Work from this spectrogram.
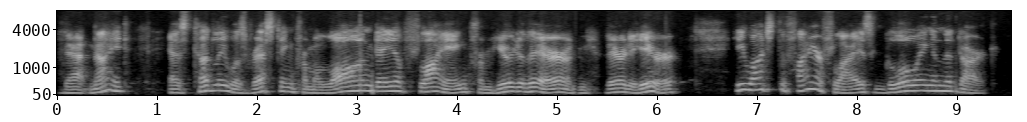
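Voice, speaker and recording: A man's voice: mid-range voice, lively intonation, unhurried, dull audio. A man reading a children's storybook aloud, chatting to his young listeners in conversational asides.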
